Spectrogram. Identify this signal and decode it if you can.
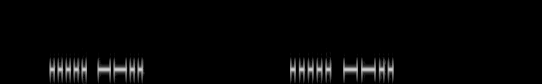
Morse code, heard as a keyed tone, about 27 wpm, 700 Hz. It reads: 5Z 5Z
